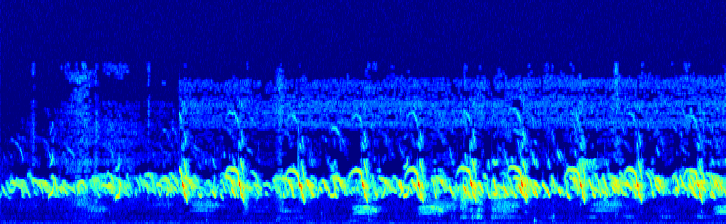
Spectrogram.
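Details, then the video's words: Sixty young domestic chicks crowding playfully around a teddy puppy toy; a dense, continuous chorus of shrill peeps, each sharply down-slurred, overlapping at a quick uneven rate, with occasional softer lower cheeps beneath. "silly chicks chirping"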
